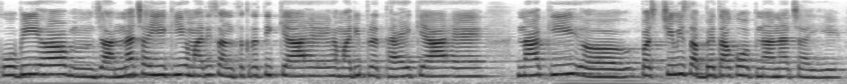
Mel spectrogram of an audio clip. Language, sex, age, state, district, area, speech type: Hindi, female, 30-45, Madhya Pradesh, Betul, rural, spontaneous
